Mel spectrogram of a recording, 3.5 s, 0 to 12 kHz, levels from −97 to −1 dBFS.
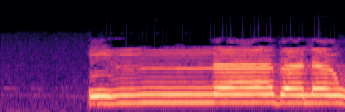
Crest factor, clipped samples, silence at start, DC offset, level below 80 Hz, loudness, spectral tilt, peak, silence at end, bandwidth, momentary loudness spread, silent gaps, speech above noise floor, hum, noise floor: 14 dB; under 0.1%; 0.9 s; under 0.1%; -68 dBFS; -14 LUFS; -10 dB/octave; -2 dBFS; 0 s; 4.1 kHz; 7 LU; none; 44 dB; none; -57 dBFS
